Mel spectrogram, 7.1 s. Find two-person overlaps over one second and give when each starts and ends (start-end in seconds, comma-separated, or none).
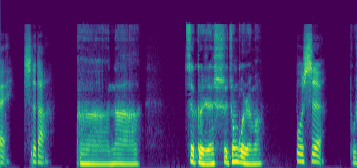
none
